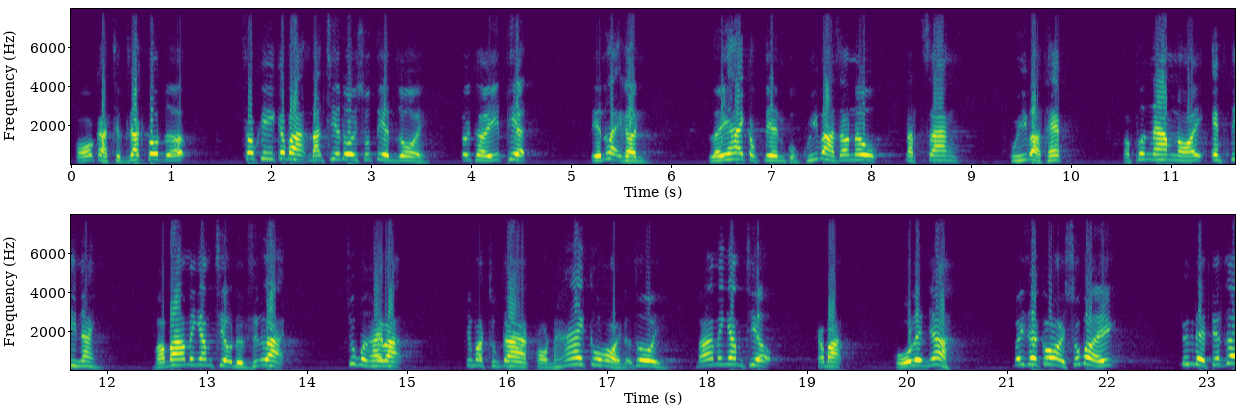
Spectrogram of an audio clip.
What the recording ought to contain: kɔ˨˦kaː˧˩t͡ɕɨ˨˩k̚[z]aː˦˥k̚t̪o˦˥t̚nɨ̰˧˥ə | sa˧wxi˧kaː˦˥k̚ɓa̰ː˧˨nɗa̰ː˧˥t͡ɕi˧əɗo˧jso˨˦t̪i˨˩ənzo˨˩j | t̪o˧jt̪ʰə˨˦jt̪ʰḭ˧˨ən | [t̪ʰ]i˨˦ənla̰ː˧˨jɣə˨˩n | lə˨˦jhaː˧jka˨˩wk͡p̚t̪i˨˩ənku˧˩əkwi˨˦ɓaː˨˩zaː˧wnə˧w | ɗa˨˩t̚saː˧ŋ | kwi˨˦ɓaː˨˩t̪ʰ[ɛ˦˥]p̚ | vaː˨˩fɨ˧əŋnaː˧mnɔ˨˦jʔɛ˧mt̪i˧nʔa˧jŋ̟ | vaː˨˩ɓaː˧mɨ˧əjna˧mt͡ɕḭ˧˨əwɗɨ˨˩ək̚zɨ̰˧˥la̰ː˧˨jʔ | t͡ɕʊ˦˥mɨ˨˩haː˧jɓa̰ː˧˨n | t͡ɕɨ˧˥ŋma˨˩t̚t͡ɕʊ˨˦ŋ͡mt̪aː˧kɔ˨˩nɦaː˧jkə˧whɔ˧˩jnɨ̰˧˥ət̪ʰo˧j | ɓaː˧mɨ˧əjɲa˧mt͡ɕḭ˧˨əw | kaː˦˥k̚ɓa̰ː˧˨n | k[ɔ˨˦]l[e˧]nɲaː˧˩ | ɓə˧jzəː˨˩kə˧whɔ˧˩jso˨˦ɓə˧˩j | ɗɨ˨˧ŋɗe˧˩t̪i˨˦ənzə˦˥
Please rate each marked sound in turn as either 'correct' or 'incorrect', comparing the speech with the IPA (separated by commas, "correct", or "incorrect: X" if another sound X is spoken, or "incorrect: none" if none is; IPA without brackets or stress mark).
correct, incorrect: t̪, correct, incorrect: o˨˦, correct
